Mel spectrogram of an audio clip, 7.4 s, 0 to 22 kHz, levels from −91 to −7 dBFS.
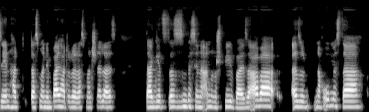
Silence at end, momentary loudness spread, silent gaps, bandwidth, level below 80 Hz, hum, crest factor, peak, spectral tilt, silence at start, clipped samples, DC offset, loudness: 0.15 s; 10 LU; 2.70-2.84 s, 5.71-5.80 s; 13 kHz; -70 dBFS; none; 16 dB; -2 dBFS; -5.5 dB/octave; 0 s; under 0.1%; under 0.1%; -17 LUFS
